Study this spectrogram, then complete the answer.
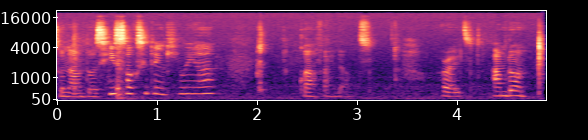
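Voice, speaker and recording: A woman speaks with lively intonation. Noticeable background noise is present. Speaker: YouTuber. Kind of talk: casual vlog recommendation talk. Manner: fast.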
